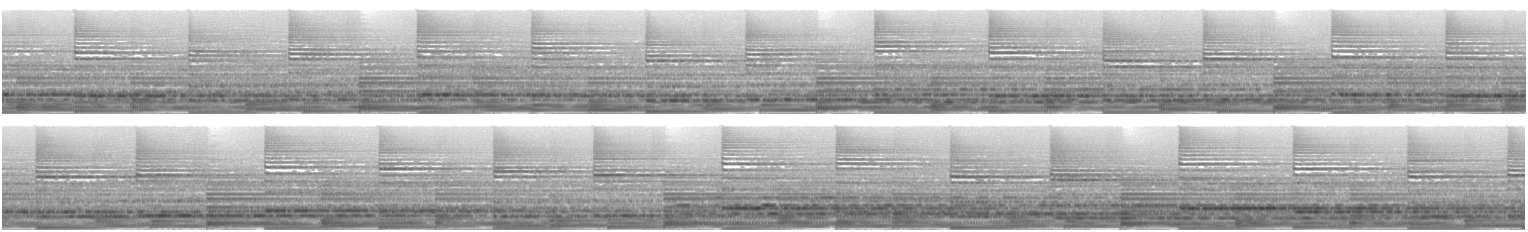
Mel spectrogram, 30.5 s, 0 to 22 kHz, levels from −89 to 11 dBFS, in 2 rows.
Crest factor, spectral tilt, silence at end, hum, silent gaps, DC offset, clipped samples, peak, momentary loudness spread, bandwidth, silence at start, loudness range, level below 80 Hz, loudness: 14 dB; -4 dB/octave; 0 s; none; none; under 0.1%; under 0.1%; -10 dBFS; 5 LU; 16 kHz; 0 s; 3 LU; -54 dBFS; -24 LUFS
